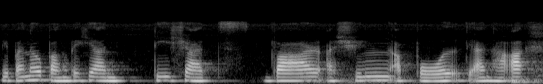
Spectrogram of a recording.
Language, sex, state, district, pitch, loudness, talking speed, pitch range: Mizo, female, Mizoram, Aizawl, 170 Hz, -19 LUFS, 155 wpm, 165-180 Hz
